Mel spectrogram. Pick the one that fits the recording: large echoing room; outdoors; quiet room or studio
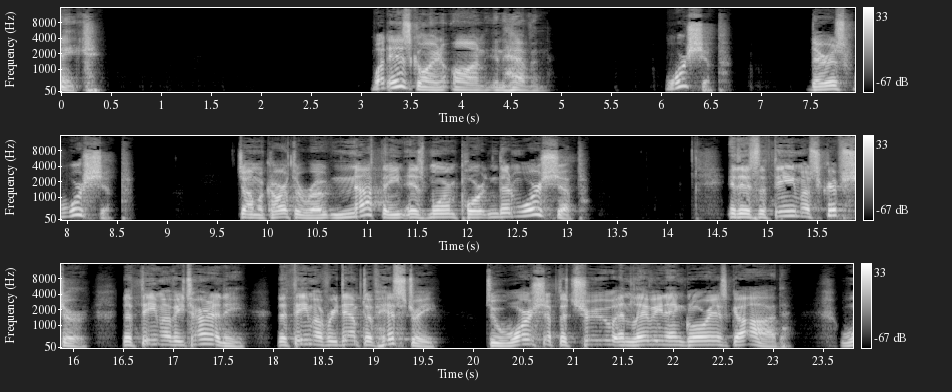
large echoing room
